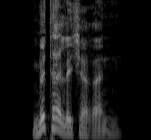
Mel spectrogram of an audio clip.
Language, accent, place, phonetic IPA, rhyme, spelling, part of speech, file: German, Germany, Berlin, [ˈmʏtɐlɪçəʁən], -ʏtɐlɪçəʁən, mütterlicheren, adjective, De-mütterlicheren.ogg
- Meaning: inflection of mütterlich: 1. strong genitive masculine/neuter singular comparative degree 2. weak/mixed genitive/dative all-gender singular comparative degree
